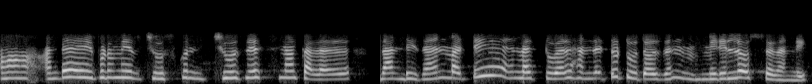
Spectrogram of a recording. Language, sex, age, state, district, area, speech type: Telugu, female, 18-30, Telangana, Mulugu, urban, conversation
